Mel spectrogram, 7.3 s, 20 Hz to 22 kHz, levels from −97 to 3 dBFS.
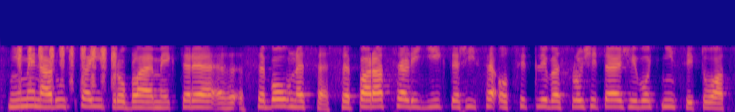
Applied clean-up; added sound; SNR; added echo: neural mask model Resemble Enhance denoiser.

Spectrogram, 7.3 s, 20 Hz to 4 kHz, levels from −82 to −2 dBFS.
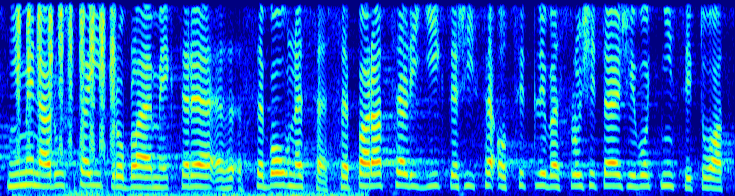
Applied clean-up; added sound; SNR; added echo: none; Bird; 7 dB; none.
